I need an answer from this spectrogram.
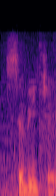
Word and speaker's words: ceviche: a hint of ceviche and how do you pronounce it again ceviche ceviche i was going to ask about the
